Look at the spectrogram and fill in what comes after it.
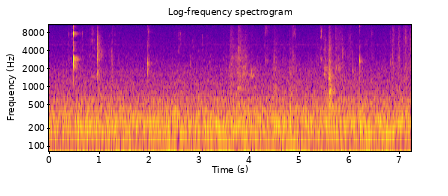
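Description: Quiet wet chewing and mouth sounds of a person eating snow crab meat, with a few small clicks, the sharpest about half a second in, over a low steady hum.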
